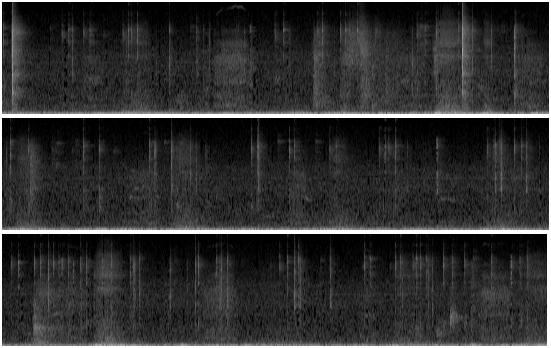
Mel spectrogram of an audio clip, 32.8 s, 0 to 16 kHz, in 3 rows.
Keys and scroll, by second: 4.1 alt+scroll up 1, 9.5 alt+scroll down 1, 14.4 alt+scroll up 1.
